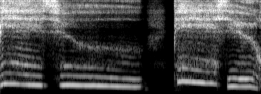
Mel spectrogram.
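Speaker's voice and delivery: drowsy, dozing-off sleepy delivery. Voicing a game character who is asleep right now: sleepy Pichu voice. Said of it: "I'll be doing a sleeping voice for him as follows".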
